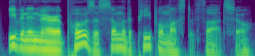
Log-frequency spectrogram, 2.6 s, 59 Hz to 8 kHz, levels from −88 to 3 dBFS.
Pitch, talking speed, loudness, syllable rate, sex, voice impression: 105 Hz, 260 wpm, -17 LUFS, 6.8 syllables/s, male, masculine, adult-like, tensed, clear, fluent, cool, intellectual, slightly friendly, lively, kind, slightly strict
